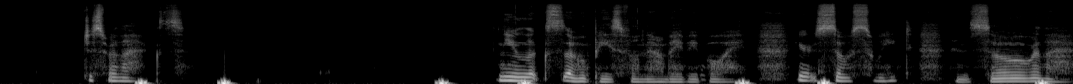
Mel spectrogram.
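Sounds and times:
speech: 0.8s - 1.9s, 5.0s - 10.7s
slow human heartbeat: 1.4s - 1.6s, 2.2s - 2.4s, 4.4s - 4.6s, 5.2s - 5.4s, 7.3s - 7.6s, 8.2s - 8.4s, 10.4s - 10.7s.

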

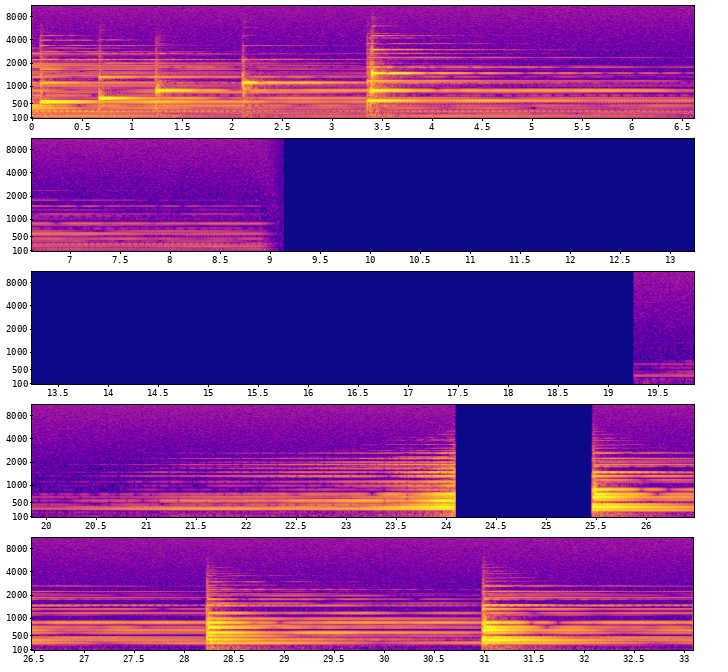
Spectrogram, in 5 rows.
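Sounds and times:
piano: 0.0s - 8.9s, 20.5s - 24.1s, 25.5s - 33.0s.

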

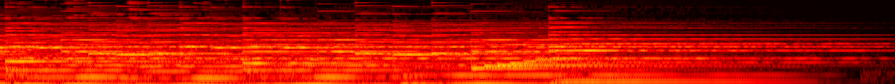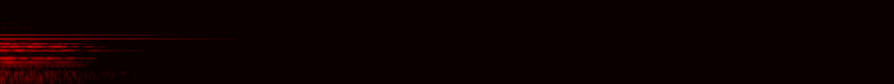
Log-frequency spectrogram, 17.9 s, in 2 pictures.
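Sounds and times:
instrumental ballad: 0.0s - 8.8s.

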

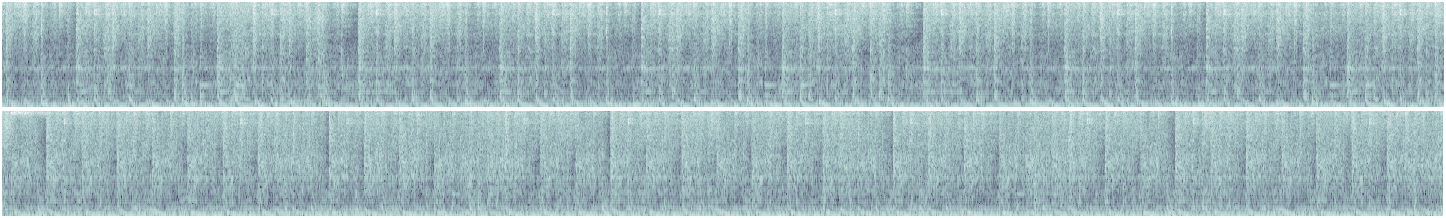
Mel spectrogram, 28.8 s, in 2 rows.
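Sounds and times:
aggressive tribal music: 0.0s - 28.8s.

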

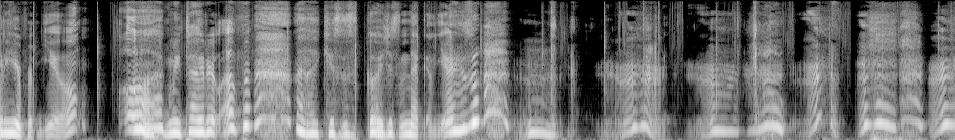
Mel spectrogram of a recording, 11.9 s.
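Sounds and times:
speech: 0.0s - 7.2s, 7.8s - 11.9s
heavy breathing: 3.2s - 3.7s, 8.9s - 11.9s.

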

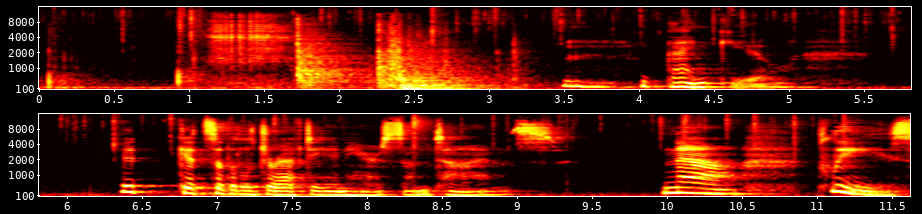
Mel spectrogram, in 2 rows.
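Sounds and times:
door creaking and thudding shut: 1.0s - 3.4s
speech: 3.5s - 5.2s, 6.4s - 9.3s, 10.0s - 11.6s.

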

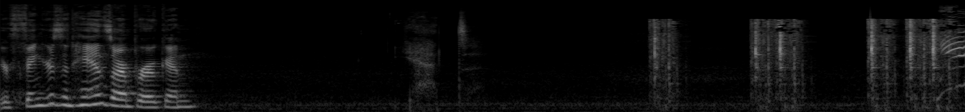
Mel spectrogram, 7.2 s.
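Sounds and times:
speech: 0.0s - 1.6s
person typing while writing a script: 4.9s - 7.2s.

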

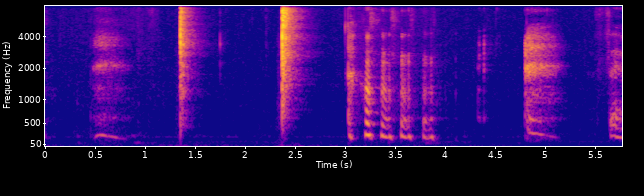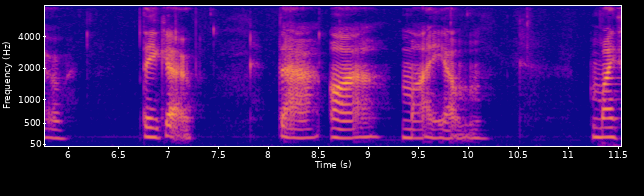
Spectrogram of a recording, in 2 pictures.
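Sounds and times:
small whip cracking: 2.4s - 2.7s
speech: 3.2s - 3.9s, 5.6s - 6.1s, 6.8s - 7.4s, 8.1s - 10.3s, 11.2s - 11.5s.

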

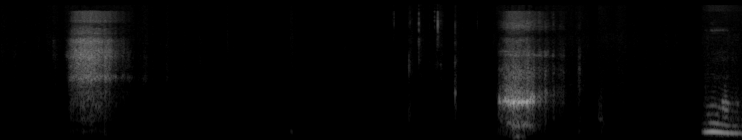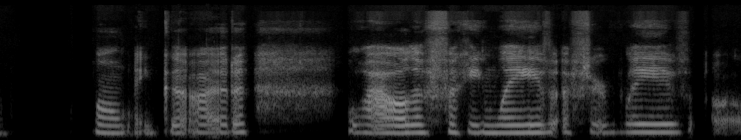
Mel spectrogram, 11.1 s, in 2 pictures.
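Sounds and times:
speech: 5.3s - 5.6s, 6.3s - 11.1s
person breathing in and out: 7.5s - 8.1s.

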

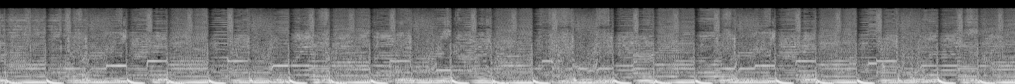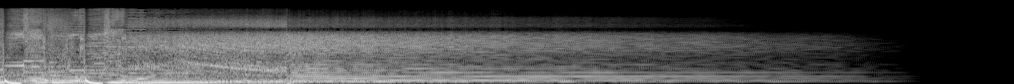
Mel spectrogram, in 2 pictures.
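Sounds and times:
metalstep remix: 0.0s - 15.6s.

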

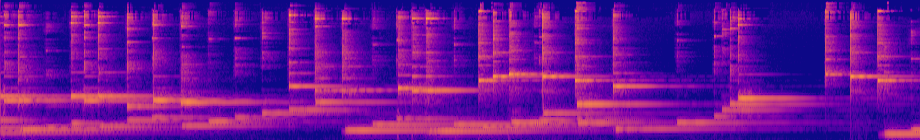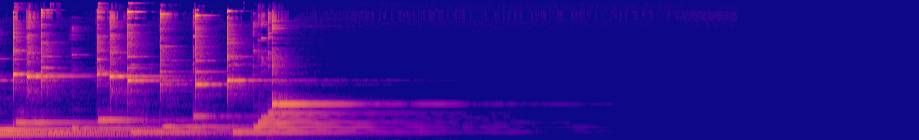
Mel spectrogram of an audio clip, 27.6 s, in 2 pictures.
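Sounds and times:
lullaby music: 0.0s - 21.1s.

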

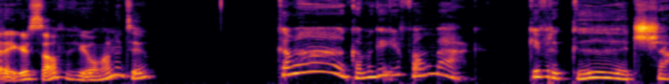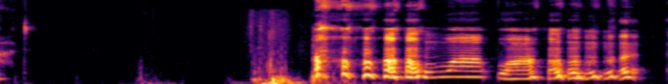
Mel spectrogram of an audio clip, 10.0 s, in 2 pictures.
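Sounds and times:
speech: 0.0s - 1.2s, 2.1s - 5.3s, 6.9s - 10.0s
person jumping and falling to the floor: 6.0s - 7.6s.

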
